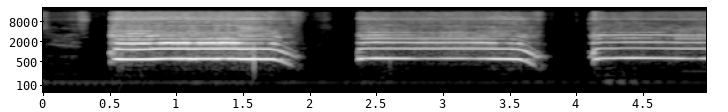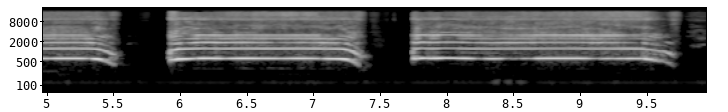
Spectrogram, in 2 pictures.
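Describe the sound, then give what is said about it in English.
A shofar, a ram's horn, is blown in five loud, sustained blasts, each lasting over a second and ending with a slight downward bend, separated by short pauses. No one speaks. “Come on, we're going to blow the shofar.”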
